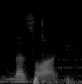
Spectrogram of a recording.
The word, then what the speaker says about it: Nuzlocke: Is that how you pronounce it? Oh yeah, Nuzlocke.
